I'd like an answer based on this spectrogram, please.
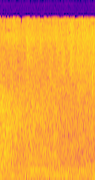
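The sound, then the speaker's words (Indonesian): Heavy rain pours down in a dense, steady roar that fills the whole moment evenly, with no break or let-up. “Tapi hujan turun sangat deras.”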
